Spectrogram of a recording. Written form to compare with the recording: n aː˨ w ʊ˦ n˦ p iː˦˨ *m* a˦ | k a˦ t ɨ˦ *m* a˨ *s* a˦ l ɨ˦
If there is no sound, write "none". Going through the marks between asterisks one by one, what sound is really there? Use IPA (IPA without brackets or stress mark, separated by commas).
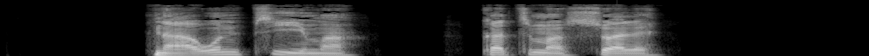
m, m, s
